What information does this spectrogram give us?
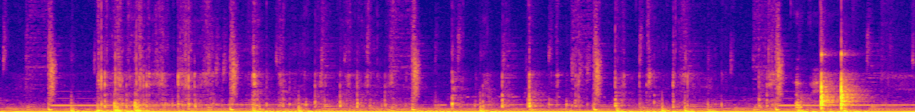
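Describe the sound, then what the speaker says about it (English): Ube and pandan waffle batter mixed in a bowl, giving irregular clinks and scrapes of utensil on bowl over a low steady hum, fairly quiet with occasional sharper knocks. "So now I'm just mixing our batter, and it's a little bit lumpy"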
